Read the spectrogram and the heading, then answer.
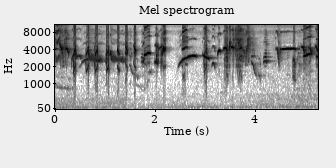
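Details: Tayoraky-style song of a caged oriental magpie-robin: a rapid stuttering series of bright whistled notes, a pause, then looping slurs and a sustained high whistle.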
